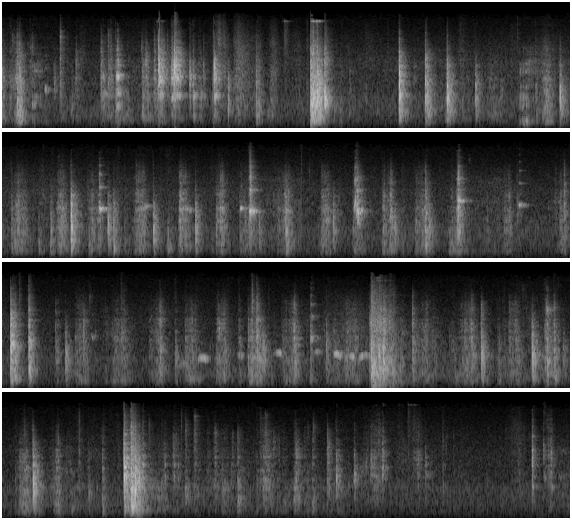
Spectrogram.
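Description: A screwdriver working the screws out of a motorcycle's chrome rear-fender trim: a long, irregular run of small metallic clicks and clinks, with a few louder knocks.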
